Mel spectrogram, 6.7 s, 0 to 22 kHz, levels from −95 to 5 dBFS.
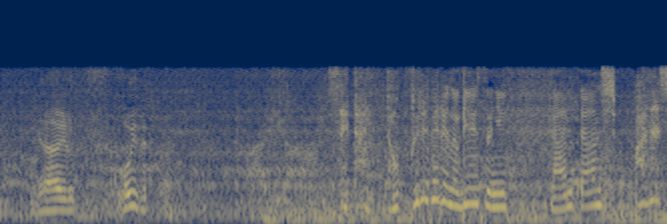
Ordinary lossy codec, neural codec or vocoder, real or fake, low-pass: none; codec, 16 kHz, 4 kbps, FunCodec, trained on Chinese and English, 50 frames a second; fake; 7.2 kHz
